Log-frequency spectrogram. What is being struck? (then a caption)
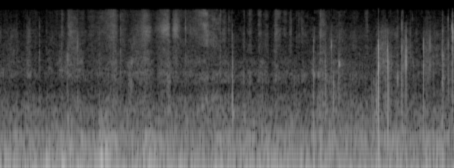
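Fabric-covered rubber hot water bottle. Fingertips scratch and rub the pink polka-dot fabric cover of a rubber hot water bottle held close to the microphone. The result is a quiet, soft scratchy rustle over a low rumble, with sharp bright ticks and clicks piling up toward the end.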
